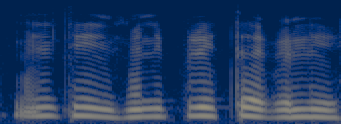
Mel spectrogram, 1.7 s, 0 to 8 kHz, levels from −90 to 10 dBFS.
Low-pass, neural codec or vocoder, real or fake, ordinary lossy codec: 7.2 kHz; none; real; Opus, 24 kbps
